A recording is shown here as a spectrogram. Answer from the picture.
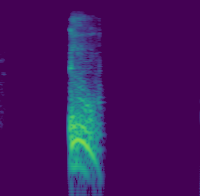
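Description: A man clears his throat once, briefly, about two-thirds of a second in.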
